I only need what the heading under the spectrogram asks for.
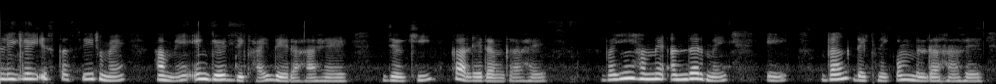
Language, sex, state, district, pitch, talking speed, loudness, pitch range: Hindi, female, Rajasthan, Churu, 200 Hz, 175 wpm, -19 LUFS, 170-230 Hz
